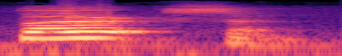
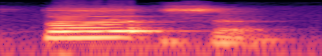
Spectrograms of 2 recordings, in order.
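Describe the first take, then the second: First: The stress is on the first syllable. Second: The stress is on the first syllable.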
